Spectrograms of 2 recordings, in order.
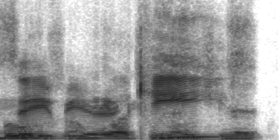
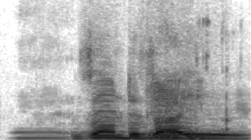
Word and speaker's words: Xander Zayas: What is Boots Innocent fighting some dude named Xavier Keys. Xander Zayas. I think, yeah, Xander Zayas. I said his name wrong.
